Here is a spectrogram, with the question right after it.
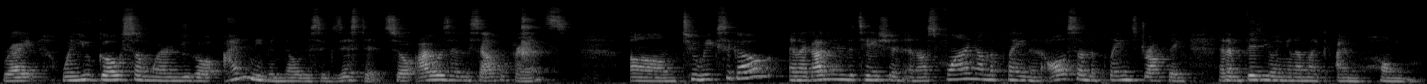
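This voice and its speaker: A woman's voice: medium pitch, a little fast, slight background noise. A woman with a mid-range voice co-hosts an online coaching session. She chats informally and gushes with enthusiasm, rambling along and checking in with listeners. The sound is roomy and echoing. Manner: giggly, gushing, rambling with frequent "right" and "like". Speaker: co-host of a coaching livestream. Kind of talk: enthusiastic casual chat to an online audience.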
